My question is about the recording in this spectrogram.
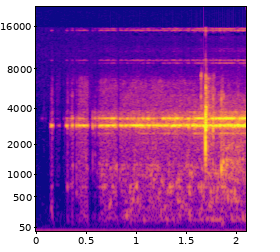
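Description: Dead silence for about half a second, then a steady high-pitched tone over a faint hiss, with a brief click near the end.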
